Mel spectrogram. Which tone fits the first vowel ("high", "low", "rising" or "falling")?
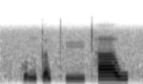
rising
